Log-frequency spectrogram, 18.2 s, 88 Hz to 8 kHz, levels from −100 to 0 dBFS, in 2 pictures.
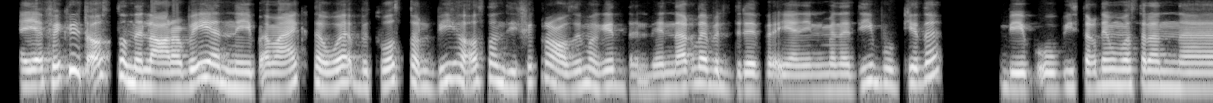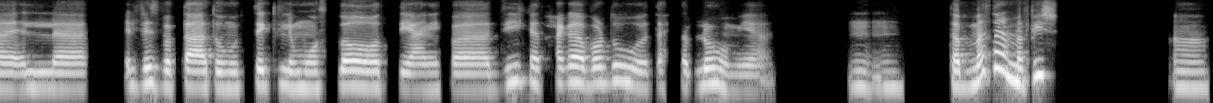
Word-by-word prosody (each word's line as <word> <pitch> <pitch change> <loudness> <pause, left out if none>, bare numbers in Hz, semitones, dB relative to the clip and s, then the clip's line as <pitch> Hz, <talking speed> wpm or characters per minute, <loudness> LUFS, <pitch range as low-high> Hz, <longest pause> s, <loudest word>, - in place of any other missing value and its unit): هي 195 +1 +4
فكرة 325 - +3
أصلًا 295 -9 +3
العربية 185 +7 +4
إن 200 -6 +2
يبقى 170 -2 0
معاك 170 +7 0
سواق 195 +3 +4
بتوصّل 195 +1 -1
بيها 220 +4 -1
أصلًا 225 +2 0
دي 175 -3 -3
فكرة 220 +6 -5
عظيمة 185 +1 +1
جدًا، 185 +1 -3
لإن 160 +2 -4
أغلب 190 +2 +2
الدرف 165 -2 -1
يعني 155 -1 -1
المناديب 160 +8 -3
وكده، 205 - 0 0.5
بيبقوا 170 -1 -1
بيستخدموا 180 +2 -1
مثلًا 190 -1 +1 0.6
ال 170 -1 -2 0.3
الفزبة 195 -1 0
بتاعته، 180 -1 +2
موتوسيكل، 185 +2 -2
مواصلات، 180 +1 +1
يعني 165 -1 -3
فدي 160 +6 -1
كانت 210 -3 -3
حاجة 215 +1 +3
برضه 210 -2 0
تحسب 175 0 -9
لهم 190 -5 0
يعني، 155 +10 -8 0.6
إمم، 185 0 -7
إمم. 180 0 -11 0.4
طَب 180 0 +2
مثلًا 355 - +4
ما 240 -6 +6
فيش 295 +7 +1 0.9
آه. 180 -1 -5
185 Hz, 145 wpm, -14 LUFS, 170-210 Hz, 0.9 s, ما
